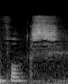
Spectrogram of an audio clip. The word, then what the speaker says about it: folks: on that dollar box do you pronounce the L in folks I don't you just say F folks folks folks folks I say folks should go either way food folks and fun folks folks I guess I do say the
